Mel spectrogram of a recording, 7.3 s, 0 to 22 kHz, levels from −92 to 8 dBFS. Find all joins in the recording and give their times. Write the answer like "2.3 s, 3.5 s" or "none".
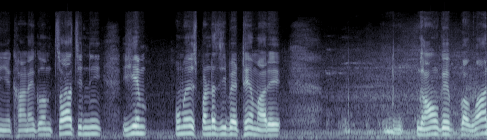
none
